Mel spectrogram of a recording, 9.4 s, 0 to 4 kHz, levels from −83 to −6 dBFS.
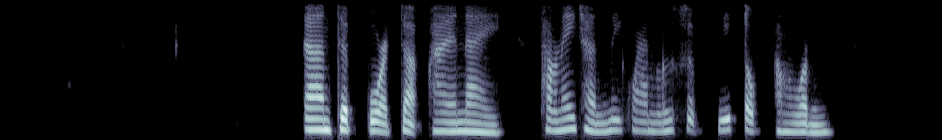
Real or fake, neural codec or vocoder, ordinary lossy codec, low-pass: fake; codec, 16 kHz, 0.5 kbps, X-Codec, HuBERT features, trained on balanced general audio; none; 3.6 kHz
